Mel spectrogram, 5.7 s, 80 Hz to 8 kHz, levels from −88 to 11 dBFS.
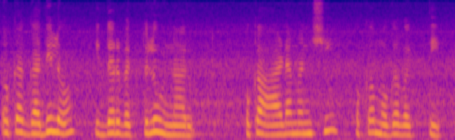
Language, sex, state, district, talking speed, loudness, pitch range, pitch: Telugu, female, Telangana, Mahabubabad, 115 wpm, -17 LUFS, 215-240 Hz, 225 Hz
